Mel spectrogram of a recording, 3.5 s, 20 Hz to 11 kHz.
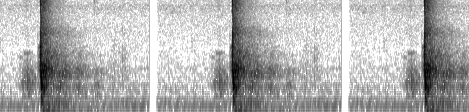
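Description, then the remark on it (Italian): The tyre of a 50cc moped in a garage, struck like a drum as an unconventional instrument: three evenly spaced, sharp thwacks, each followed by a brief springy ring and decay, over a steady low hum. No one speaks. “Io invece nel garage di Samuel ho suonato lo pneumatico del suo cinquantino.”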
